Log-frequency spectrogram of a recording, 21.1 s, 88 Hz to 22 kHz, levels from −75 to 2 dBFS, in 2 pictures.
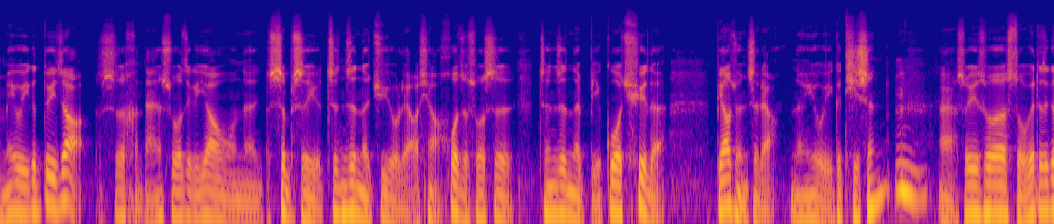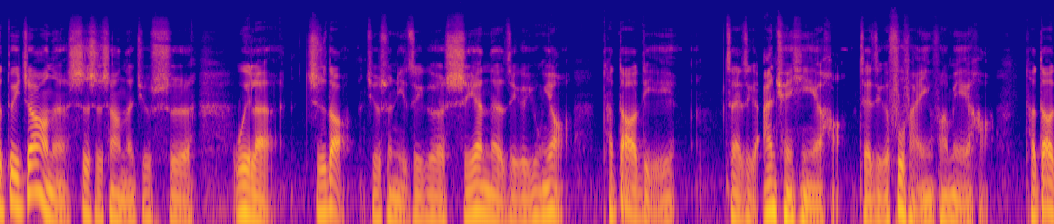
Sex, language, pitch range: male, Chinese, 80-105 Hz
